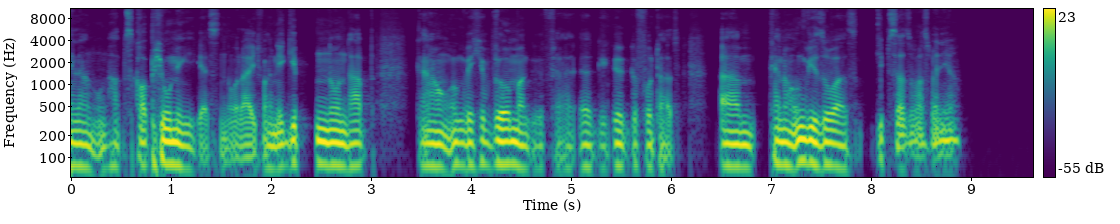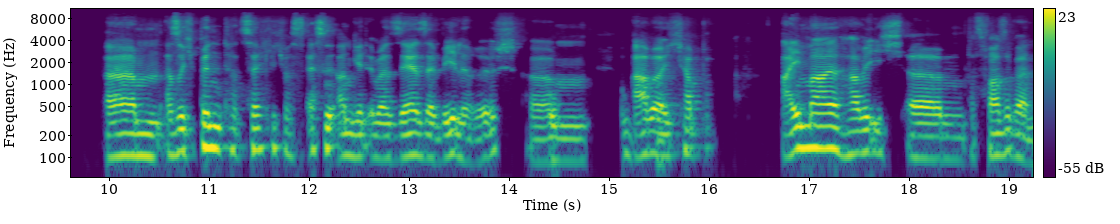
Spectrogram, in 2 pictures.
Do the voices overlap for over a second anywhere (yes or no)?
no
